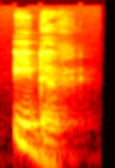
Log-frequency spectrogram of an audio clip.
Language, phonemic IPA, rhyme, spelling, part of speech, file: Dutch, /ˈi.dər/, -idər, ieder, determiner / pronoun, Nl-ieder.ogg
- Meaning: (determiner) 1. each 2. any; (pronoun) everybody, everyone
